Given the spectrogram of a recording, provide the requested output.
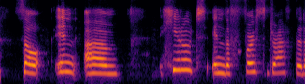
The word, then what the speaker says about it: Hirut: Hirut.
